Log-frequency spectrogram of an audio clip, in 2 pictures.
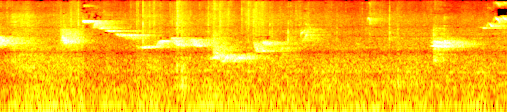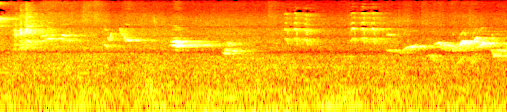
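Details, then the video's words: Chocolate-coloured male white-rumped shama brought to a young female for pairing, too aggressive so she was removed; varied whistled phrases, rising and falling slurs and short bright notes over a constant low hum. "Chích chòe lửa Socola vs lửa mái tơ"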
